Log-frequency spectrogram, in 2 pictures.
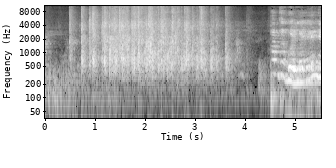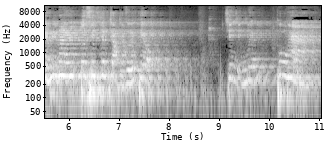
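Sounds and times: audience applauding: 0.5s - 3.8s.

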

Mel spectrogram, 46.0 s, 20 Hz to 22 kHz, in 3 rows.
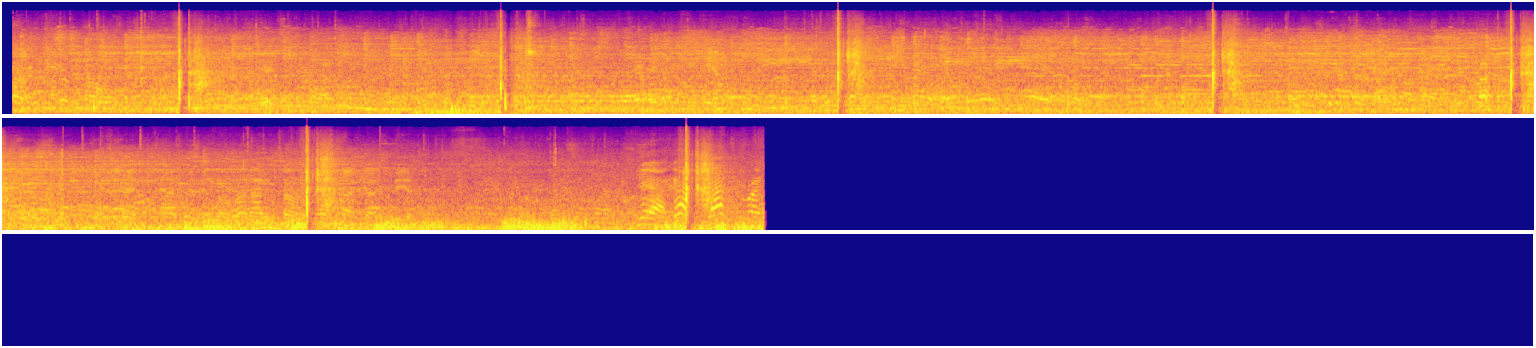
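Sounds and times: background voices: 0.1s - 20.3s
music: 0.1s - 22.8s
baseball bat cracking ball: 1.3s - 2.6s, 4.8s - 5.6s, 8.2s - 9.4s, 11.9s - 12.8s, 14.8s - 15.7s, 18.3s - 18.8s, 22.1s - 22.5s.

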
